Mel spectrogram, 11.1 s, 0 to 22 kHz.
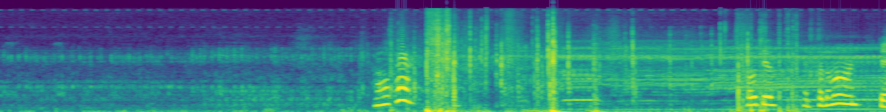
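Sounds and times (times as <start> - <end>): computer fan humming: 0.0 - 11.0
webcam bumping and rustling: 4.2 - 11.0.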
